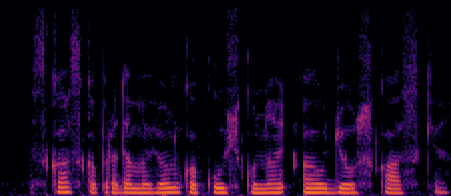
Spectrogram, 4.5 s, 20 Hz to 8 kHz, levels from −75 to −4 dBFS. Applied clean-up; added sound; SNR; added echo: none; none; none; none.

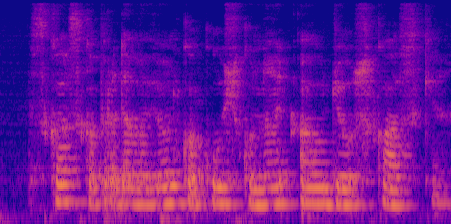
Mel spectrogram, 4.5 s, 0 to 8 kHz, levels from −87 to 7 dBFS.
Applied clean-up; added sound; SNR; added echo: none; none; none; reverberation time 0.4 s.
